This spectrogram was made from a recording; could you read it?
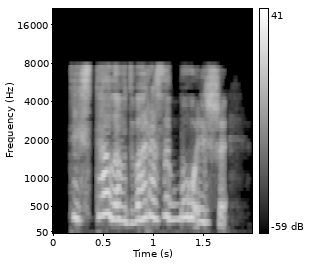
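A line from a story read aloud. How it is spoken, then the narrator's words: Strained forced-out words. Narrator (Russian): сумела выдавить Селена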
